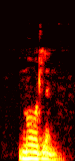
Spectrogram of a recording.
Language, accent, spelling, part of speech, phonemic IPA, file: English, Southern England, maudlin, noun / adjective, /ˈmɔːd.lɪn/, LL-Q1860 (eng)-maudlin.wav
- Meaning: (noun) 1. The Magdalene; Mary Magdalene 2. Either of two aromatic plants, costmary or sweet yarrow 3. A Magdalene house; a brothel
